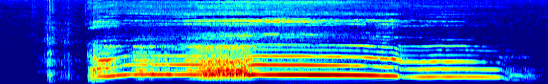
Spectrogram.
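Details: Alaskan Malamute male talking back in the morning to a neighbour's female dog whining through an open window; a long, steady, tuneful howl-like vocalisation that holds its pitch for about three seconds, then drops lower and fades, after a short yip at the start.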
